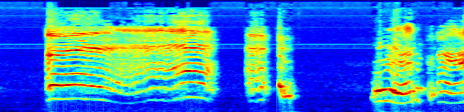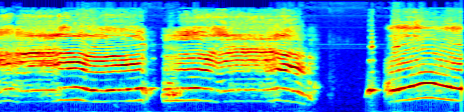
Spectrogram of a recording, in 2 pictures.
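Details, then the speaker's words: Newborn cry from abdominal pain: intense, high-pitched crying in long, strained bouts with a harsh, tearing, scratchy edge, produced while pressing the throat, with the face turning very red. "그리고 목젖을 누르면서 긁는 소리를 내니까 찢어지는 소리를 내요 그래서 일단 울음소리를 먼저 한번 들어 볼게요 배 아플 때 소리입니다"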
